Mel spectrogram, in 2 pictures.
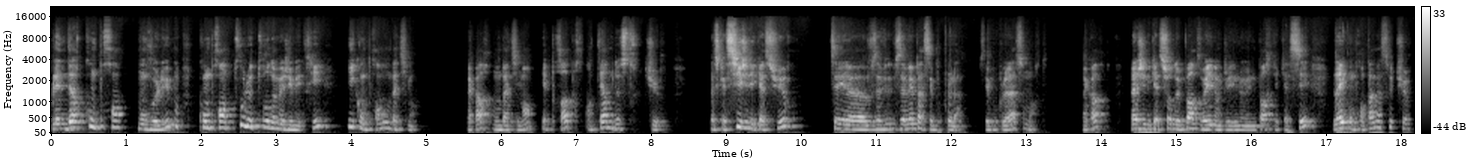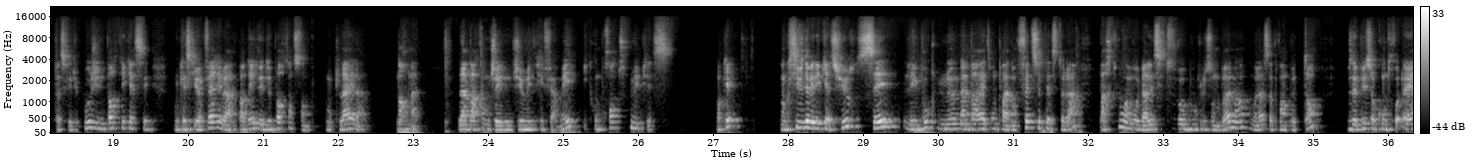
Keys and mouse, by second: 6.0-7.1 middle drag, 8.6 middle drag, 10.7 shift+middle click, 13.9-14.2 middle drag, 14.7 middle drag, 21.2-21.7 middle drag, 28.8-29.2 middle drag.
